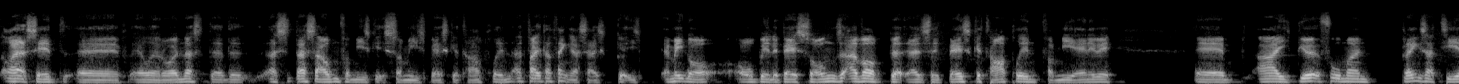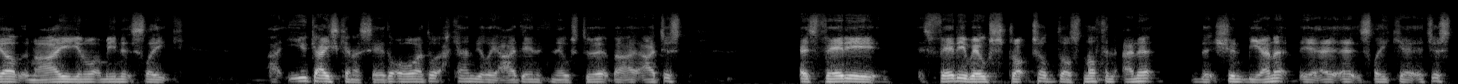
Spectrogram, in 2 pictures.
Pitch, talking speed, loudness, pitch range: 120 Hz, 220 wpm, -24 LUFS, 110-135 Hz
